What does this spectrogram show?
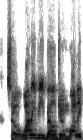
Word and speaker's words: Walibi: we wanted to know because we've heard different pronunciations of this before a lot of people just say wallaby like the animal and we found out or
